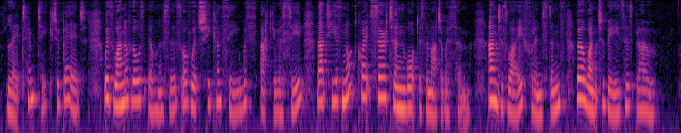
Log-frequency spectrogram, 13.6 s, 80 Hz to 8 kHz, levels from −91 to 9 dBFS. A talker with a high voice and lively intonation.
Yes: high, 200 Hz; wide, 5.7 semitones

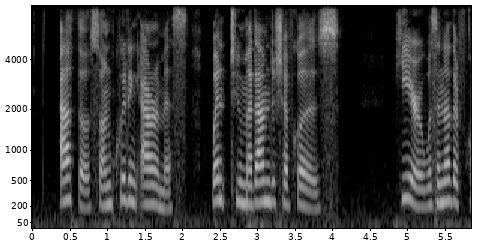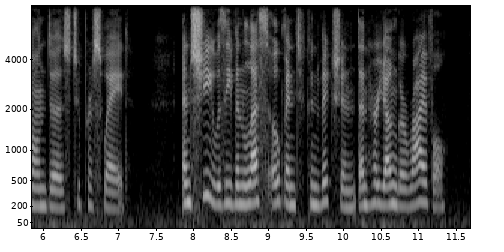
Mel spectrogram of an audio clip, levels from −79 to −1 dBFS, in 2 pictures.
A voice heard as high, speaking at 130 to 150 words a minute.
Yes: high, 220 Hz; average, 140 wpm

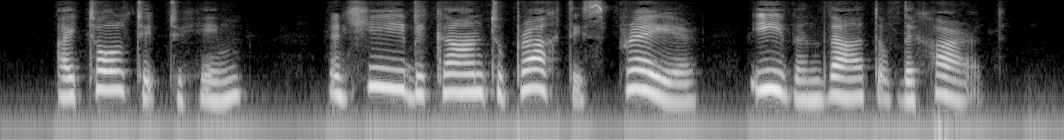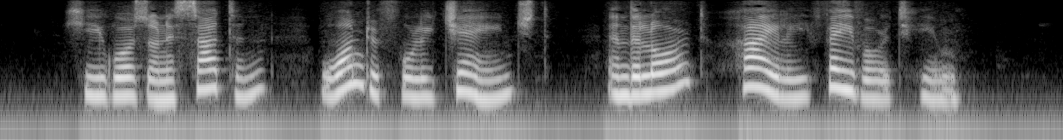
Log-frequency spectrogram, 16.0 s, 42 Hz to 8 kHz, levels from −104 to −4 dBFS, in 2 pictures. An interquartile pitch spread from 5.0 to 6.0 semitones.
Yes: average, 5.3 semitones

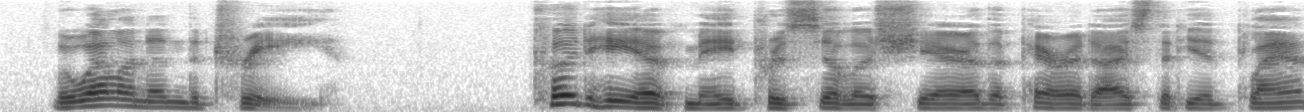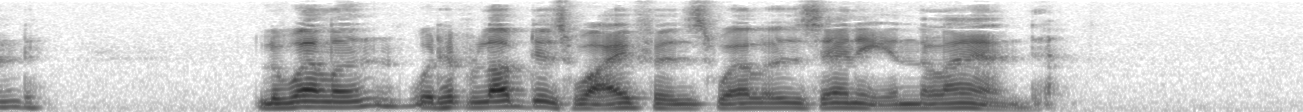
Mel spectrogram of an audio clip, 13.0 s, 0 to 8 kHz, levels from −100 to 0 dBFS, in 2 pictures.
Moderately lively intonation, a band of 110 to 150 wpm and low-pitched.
Yes: average, 3.8 semitones; slow, 135 wpm; low, 125 Hz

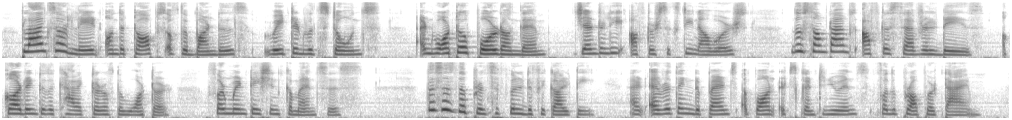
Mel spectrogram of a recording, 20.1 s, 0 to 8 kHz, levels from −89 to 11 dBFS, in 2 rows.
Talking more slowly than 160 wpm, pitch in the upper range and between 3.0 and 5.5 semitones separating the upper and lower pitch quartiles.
Yes: average, 150 wpm; high, 220 Hz; average, 3.8 semitones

